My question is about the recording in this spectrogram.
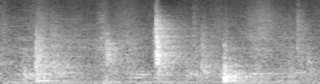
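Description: Wooden knocks and clacks as the wooden canopy rails of a folding field bed are fitted onto the tops of its bedposts, the two sharpest a little past the middle, about half a second apart.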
